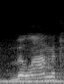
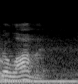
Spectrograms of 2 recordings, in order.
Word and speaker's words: Willamette: possible places, is from Willamette Valley, Oregon. I thought it was pronounced Willamette. It's Willamette. Google it. Willamette. Willamette. I've been putting the wrong emphasis on the wrong syllable all this time.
